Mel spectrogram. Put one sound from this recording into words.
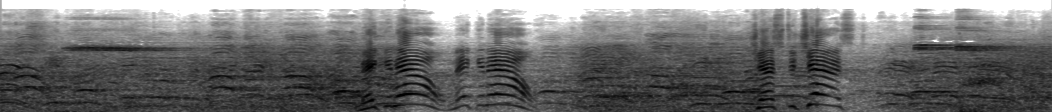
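Spectators in a large echoing gym call out and cheer.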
